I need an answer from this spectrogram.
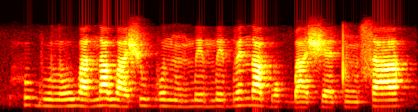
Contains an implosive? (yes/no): no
